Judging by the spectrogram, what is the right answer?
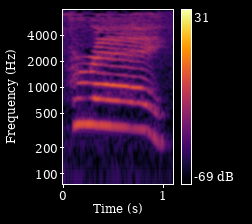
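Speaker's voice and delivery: high, loud hooray; cheering shout. A narrator's reading. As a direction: cheer it out as a happy group. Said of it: "they all shouted".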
